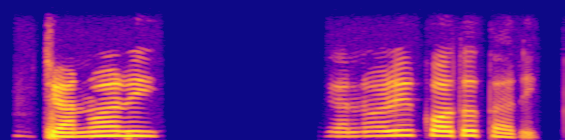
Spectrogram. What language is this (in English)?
Bangla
